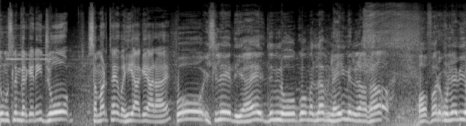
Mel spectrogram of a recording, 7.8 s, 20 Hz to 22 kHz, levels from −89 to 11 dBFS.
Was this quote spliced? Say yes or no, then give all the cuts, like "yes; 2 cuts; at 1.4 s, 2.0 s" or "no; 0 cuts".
yes; 1 cut; at 2.9 s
